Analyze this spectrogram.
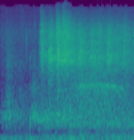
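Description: Light, rapid clicking of dogs' claws tapping across hard floors, fairly quiet and steady over a soft background hiss, with no one speaking.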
